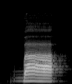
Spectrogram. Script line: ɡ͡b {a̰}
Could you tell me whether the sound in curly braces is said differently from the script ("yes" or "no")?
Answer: yes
